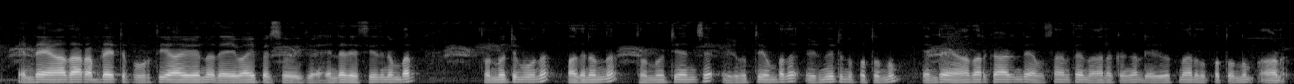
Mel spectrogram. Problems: none marked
